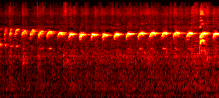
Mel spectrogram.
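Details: Lesser green leafbird, excited and restless, giving ngeriwik chatter meant to provoke other birds: a steady, even string of thin high notes, about three a second, softly heard over a constant background hiss.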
